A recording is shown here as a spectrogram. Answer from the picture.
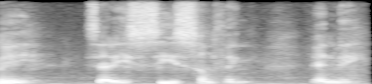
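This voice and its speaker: Putting on a character voice, a man talks in a raspy, fairly low register at a moderate pace, with clear background noise behind him. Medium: short film.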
